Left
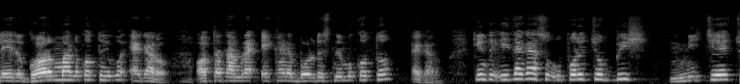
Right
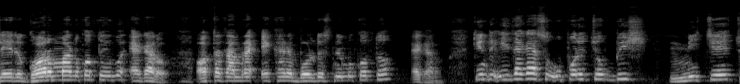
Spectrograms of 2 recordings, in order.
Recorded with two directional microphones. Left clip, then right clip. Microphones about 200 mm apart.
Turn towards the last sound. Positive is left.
turn(degrees=30)  # may be behind; listen again after turning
